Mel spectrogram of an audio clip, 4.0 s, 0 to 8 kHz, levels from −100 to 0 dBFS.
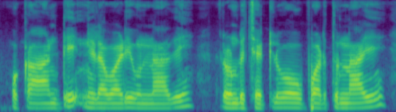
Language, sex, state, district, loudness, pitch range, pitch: Telugu, male, Telangana, Mahabubabad, -17 LUFS, 120-130 Hz, 125 Hz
